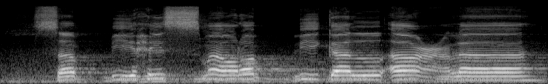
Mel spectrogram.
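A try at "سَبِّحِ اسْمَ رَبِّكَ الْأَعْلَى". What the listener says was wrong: Ya, perhatikan untuk ayat pertama ketika kita mengucapkan subbihis, ya. Kadang kita haknya kurang. Hi ya. Jadi cara bacanya disempurnakan hi sabbihis gitu.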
